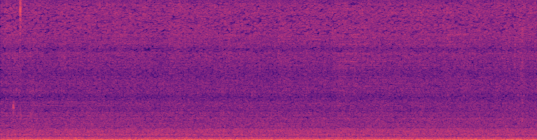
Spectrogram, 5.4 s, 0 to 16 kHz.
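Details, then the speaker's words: 2004 Chevy Trailblazer after fan clutch replacement for a P0128 code, engine held at about 1700 rpm while fan speed stays around 500–600; steady low rumble with even fan whoosh, no roar or cycling: normal fan clutch operation. "Yeah, but it doesn't go up with. I'm holding it at about 1700 RPM, and it's staying at 500-ish, 600-ish."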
